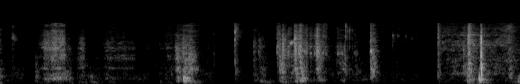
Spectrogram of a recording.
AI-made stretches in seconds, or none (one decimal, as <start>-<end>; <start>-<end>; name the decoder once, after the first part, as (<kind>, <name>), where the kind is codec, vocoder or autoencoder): 0.0-5.2 (vocoder, BigVGAN v2)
